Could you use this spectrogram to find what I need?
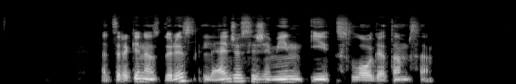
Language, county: Lithuanian, Tauragė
